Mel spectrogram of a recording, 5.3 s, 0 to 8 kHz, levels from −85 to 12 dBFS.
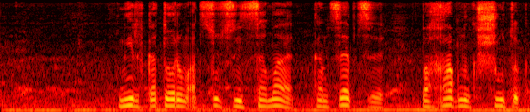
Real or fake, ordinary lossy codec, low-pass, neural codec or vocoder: fake; none; none; codec, 16 kHz, 16 kbps, FreqCodec, larger model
